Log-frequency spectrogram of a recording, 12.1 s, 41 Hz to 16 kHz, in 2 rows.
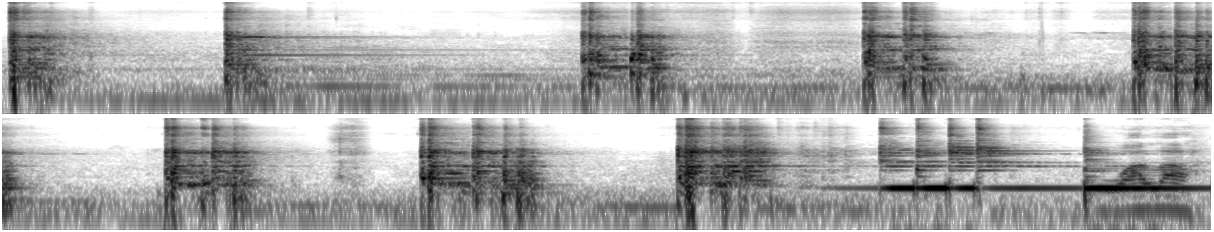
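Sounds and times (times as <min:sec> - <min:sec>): metal pole clanging on ground: 0:01.1 - 0:02.2, 0:02.9 - 0:03.5, 0:04.3 - 0:04.9, 0:05.6 - 0:07.5, 0:08.1 - 0:12.0.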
